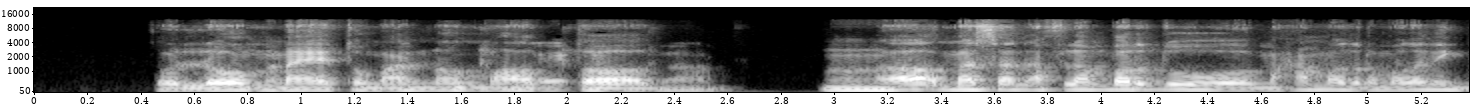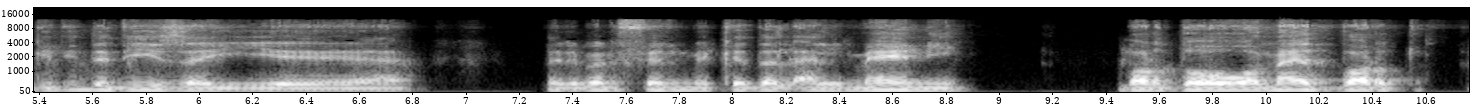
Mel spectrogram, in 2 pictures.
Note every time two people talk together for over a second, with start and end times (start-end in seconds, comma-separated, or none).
0.8-2.4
